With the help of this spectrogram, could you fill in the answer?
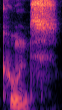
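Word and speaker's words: Koonce: Kun, but it's not spelled like the guy from Green Bay. K O O N C E.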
